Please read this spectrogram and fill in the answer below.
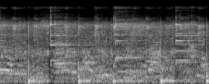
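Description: Hand drums beaten in a steady street-march beat, about three or four strokes a second, with short ringing metal percussion strokes on top.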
